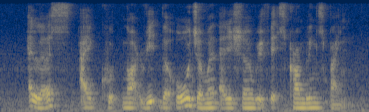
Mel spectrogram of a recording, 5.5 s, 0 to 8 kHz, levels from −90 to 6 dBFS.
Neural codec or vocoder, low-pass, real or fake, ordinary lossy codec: none; 7.2 kHz; real; none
